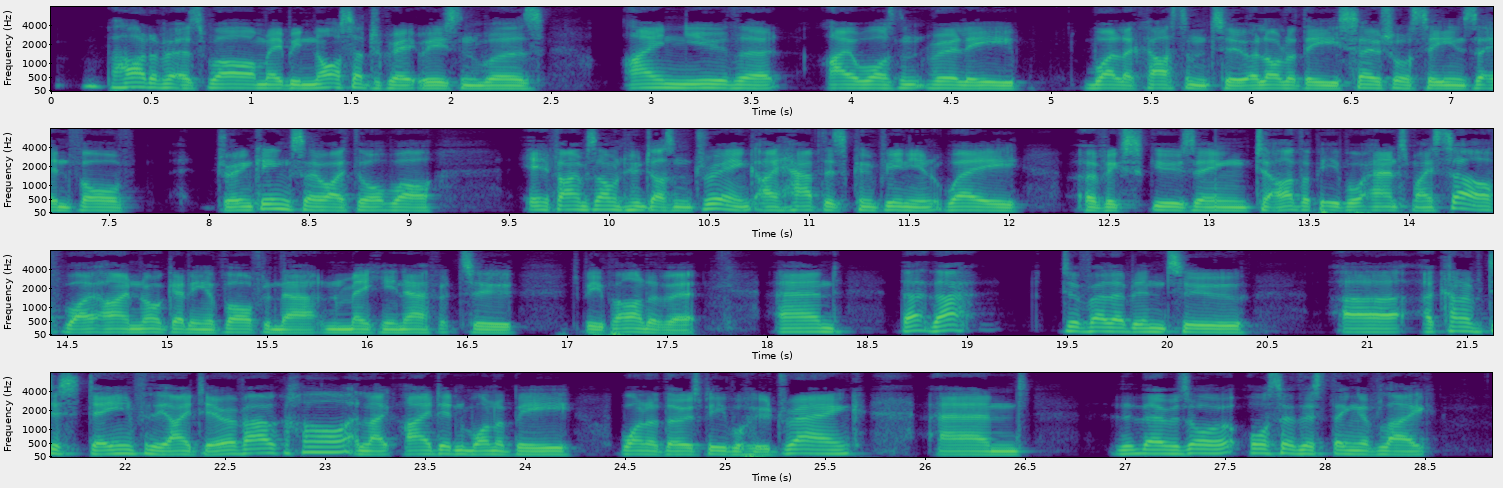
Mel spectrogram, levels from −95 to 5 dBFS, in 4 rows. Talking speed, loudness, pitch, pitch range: 220 wpm, -24 LUFS, 120 Hz, 110-130 Hz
